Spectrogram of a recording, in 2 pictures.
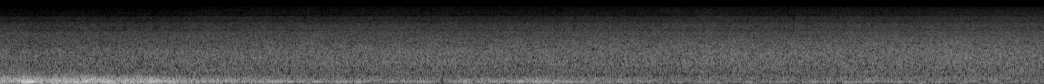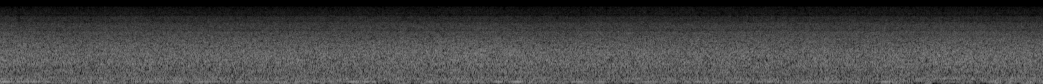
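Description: Heavy tropical downpour, a steady hiss of rain. A low rumble of thunder dies away over the first couple of seconds.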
